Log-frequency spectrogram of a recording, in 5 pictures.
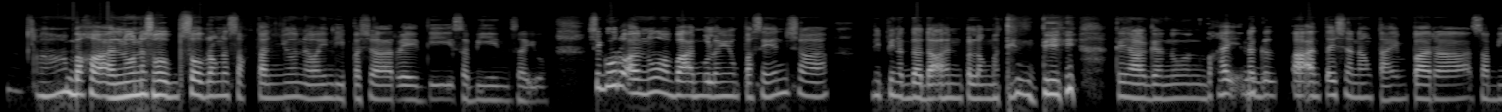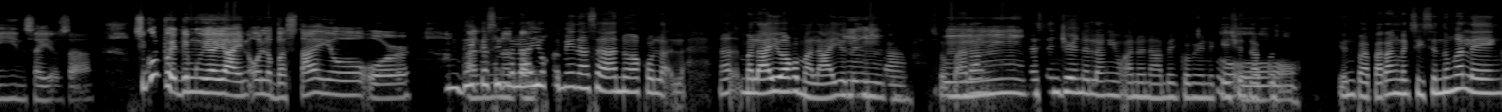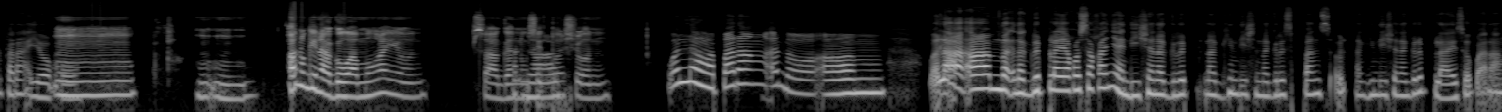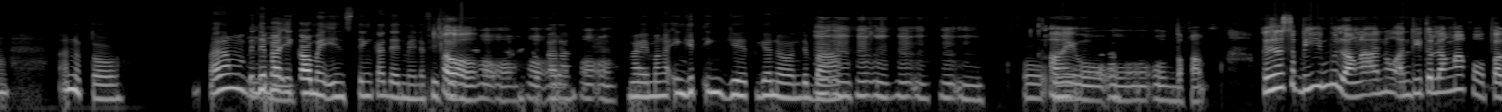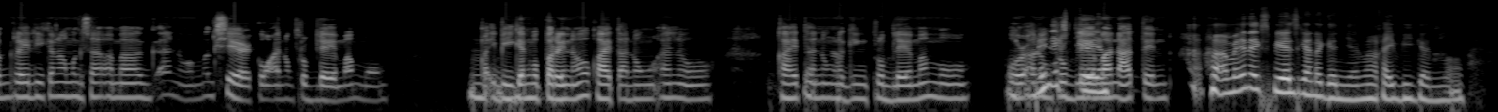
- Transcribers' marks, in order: tapping; static; distorted speech; other background noise; laughing while speaking: "matindi"; wind; tsk; snort
- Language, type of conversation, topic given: Filipino, unstructured, Paano mo ipinapakita ang pagmamahal sa pamilya araw-araw?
